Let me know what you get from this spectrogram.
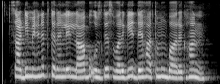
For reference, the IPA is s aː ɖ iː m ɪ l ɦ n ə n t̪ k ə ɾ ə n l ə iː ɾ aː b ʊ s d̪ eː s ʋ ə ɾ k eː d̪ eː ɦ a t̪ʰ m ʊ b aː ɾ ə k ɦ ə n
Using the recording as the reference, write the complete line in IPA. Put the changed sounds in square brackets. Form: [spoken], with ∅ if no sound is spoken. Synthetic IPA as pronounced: s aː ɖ iː m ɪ [∅] ɦ n ə [∅] t̪ k ə ɾ ə n l ə iː [l] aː b ʊ s d̪ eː s ʋ ə ɾ [ɡ] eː d̪ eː ɦ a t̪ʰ m ʊ b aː ɾ ə k ɦ ə n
